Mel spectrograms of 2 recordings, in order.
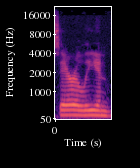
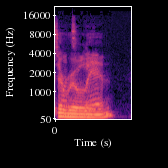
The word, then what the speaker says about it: cerulean: You can get the Cerulean Blue. I don't know if I said that right. – Cerulean. – Cerulean. Thank you.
